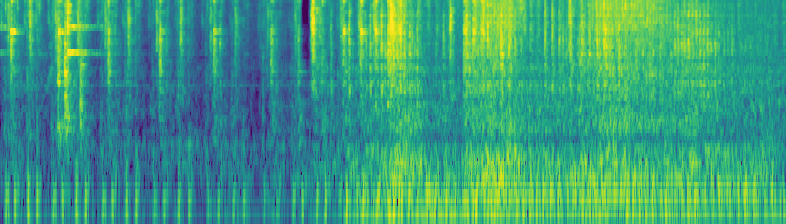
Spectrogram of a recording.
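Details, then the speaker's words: Barn-find off-road buggy, small engine not run for a while, choke on: after a few coughs it catches and settles to a steady even idle with light centrifugal clutch rattle underneath, normal given loose tolerances; running fine. "It just hasn't run for a while, so sounds alright. Slight rattle from the centrifugal clutch, but that's pretty normal. Tolerances aren't the best."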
